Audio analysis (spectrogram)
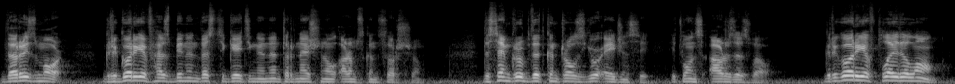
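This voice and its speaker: An actor playing a grave, formal Russian intelligence officer in a video game cutscene, with stiff, measured phrasing. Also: male voice, mid-range voice, expressive, fairly bright tone, natural voice.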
